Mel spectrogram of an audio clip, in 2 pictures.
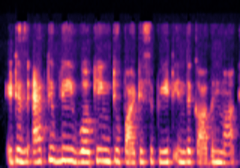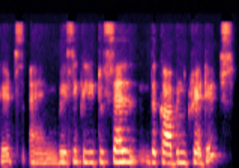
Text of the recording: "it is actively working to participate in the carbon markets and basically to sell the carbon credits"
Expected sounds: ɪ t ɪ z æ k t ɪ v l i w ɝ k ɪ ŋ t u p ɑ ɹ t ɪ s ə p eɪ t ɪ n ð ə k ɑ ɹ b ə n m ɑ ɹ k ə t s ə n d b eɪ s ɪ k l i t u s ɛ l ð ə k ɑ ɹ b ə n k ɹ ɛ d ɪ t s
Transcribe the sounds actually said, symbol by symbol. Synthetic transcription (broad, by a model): ɪ t ɪ z æ k t ɪ v l i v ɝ k ɪ ŋ t u p ɑ ɹ t ɪ s ə p eɪ t ɪ n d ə k ɑ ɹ b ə n m ɑ ɹ k ə t s ə n d b eɪ s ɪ k l i t u s ɛ l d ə k ɑ ɹ b ə n k ɹ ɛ d ɪ t s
